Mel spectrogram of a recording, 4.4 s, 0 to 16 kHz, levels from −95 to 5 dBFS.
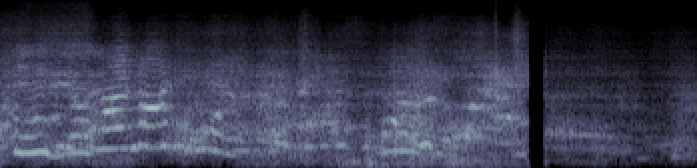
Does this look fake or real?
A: fake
